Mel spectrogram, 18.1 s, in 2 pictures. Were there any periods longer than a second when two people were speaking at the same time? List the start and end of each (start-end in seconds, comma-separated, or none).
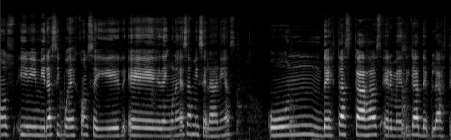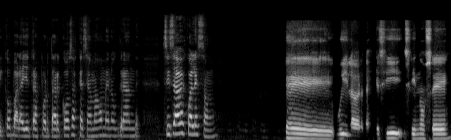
none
